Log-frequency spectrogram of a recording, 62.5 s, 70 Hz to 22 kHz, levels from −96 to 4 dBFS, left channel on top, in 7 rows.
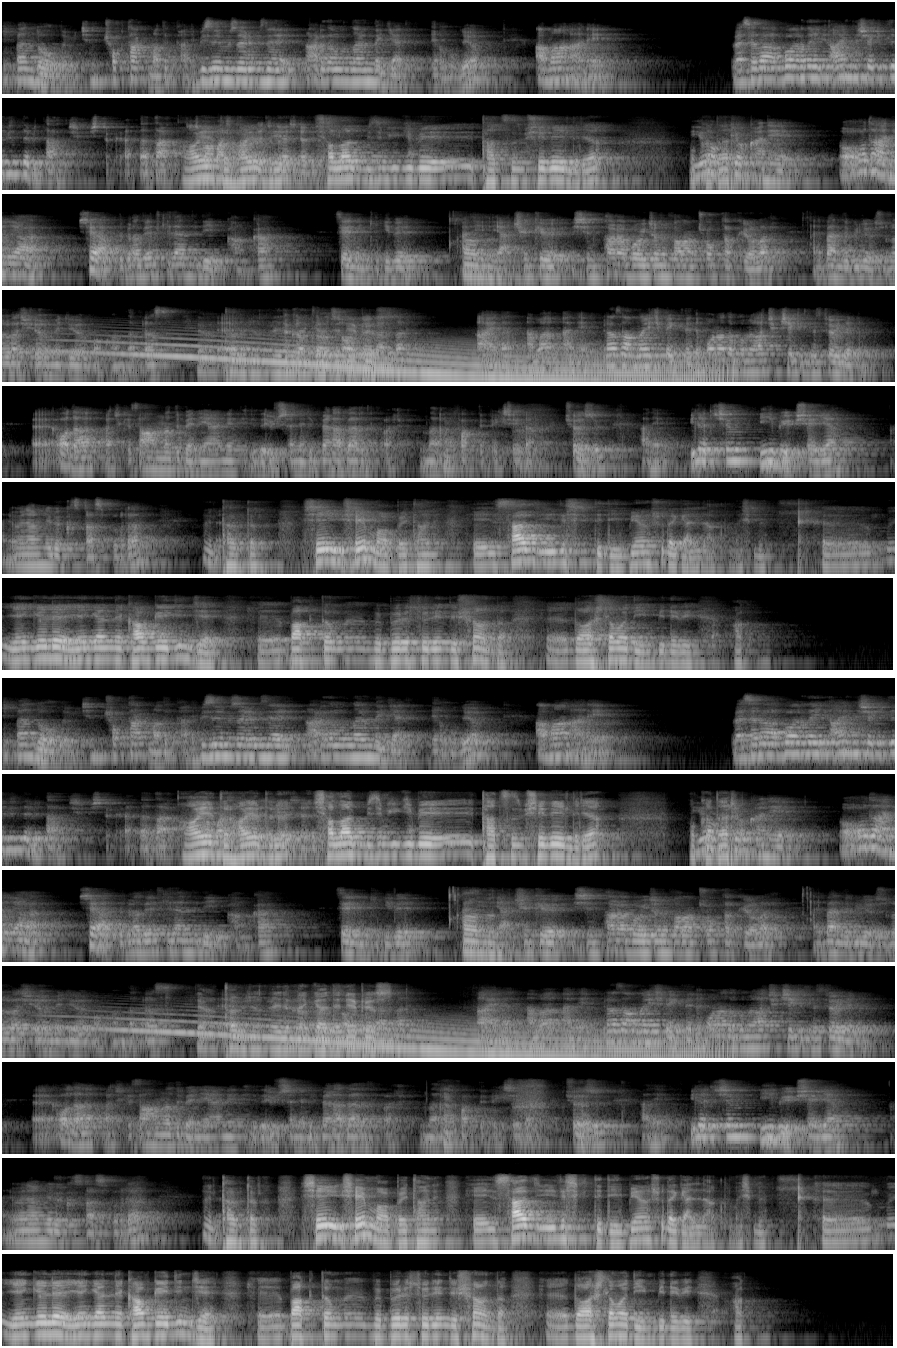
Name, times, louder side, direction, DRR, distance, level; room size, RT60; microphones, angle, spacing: voice 1, 0.0-4.0 4.3-4.8 5.3-6.1 7.3-9.9 10.3-12.3 13.0-13.2 15.8-16.8 17.3-18.2 18.6-20.6 21.2-22.0 22.4-25.6 26.0-28.5 28.9-29.3 29.6-30.8 31.5-35.4 36.0-41.1 41.4-44.1 44.6-46.1 46.8-47.1 48.1-48.2, left 1 dB, 80° left, 1 dB, 2.4 m, -36 dB
voice 2, 10.7-14.9 15.3-15.4 16.1-16.2 22.5-22.9 28.7-30.7 40.1-40.3 40.9-41.1 41.5-41.6 46.7-52.3 52.5-61.0, right 3 dB, 80° right, 10 dB, 0.8 m, -29 dB
sound 1, 27.0-34.1, left 1 dB, 10° left, 0.4 m, -35 dB
15.5 x 5.7 x 7.5 m, 1.1 s
head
